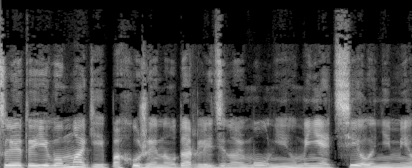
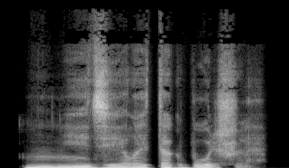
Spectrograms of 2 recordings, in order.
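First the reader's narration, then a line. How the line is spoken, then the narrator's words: Hiss through numb jaw. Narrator (Russian): прошипел я, едва двигая онемевшей челюстью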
